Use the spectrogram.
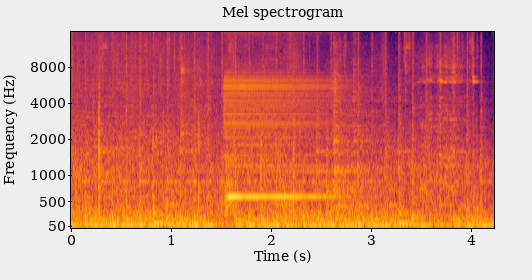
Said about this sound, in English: Okay, the rain is a pouring. It looks like it's working. It's distracting them.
